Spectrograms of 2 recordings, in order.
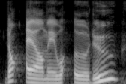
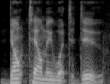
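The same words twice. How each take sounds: First: The T sounds are left out. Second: The T sounds are pronounced normally.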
